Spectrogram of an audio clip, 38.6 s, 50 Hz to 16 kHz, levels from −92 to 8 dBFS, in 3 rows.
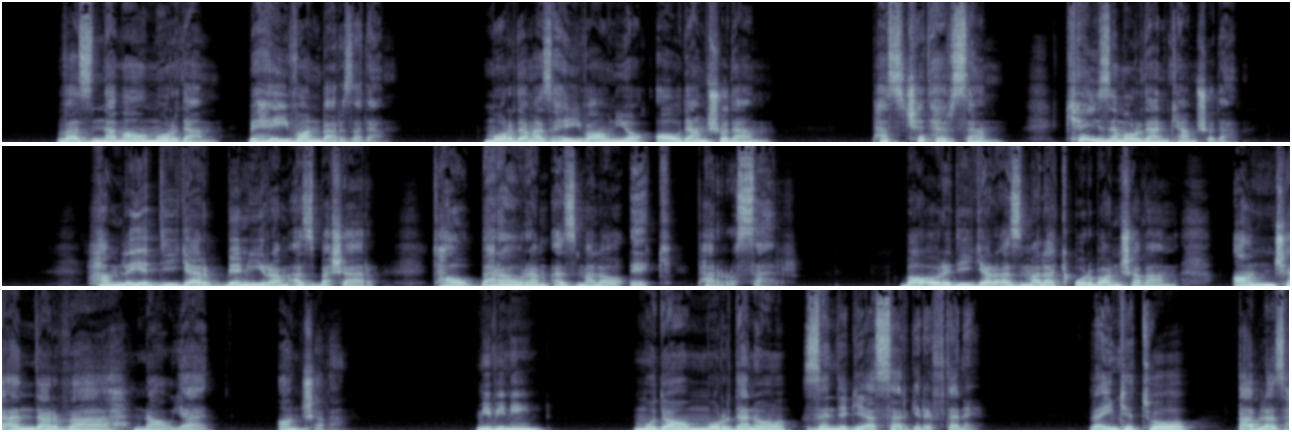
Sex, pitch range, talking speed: male, 110-180 Hz, 85 wpm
